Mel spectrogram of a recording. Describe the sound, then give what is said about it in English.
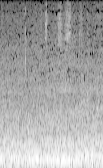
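A steady, dense rumble of road and engine noise from inside a moving car, holding at a constant level without distinct events. “And so we're riding back now and in the car.”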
